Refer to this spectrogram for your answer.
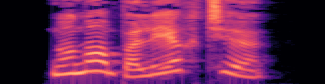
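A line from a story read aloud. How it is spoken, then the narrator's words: Shouted. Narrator (Russian): крикнул Аркаша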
